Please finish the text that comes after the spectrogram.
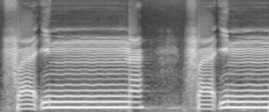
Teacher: Ya, di sini kita baca gunnah, kita baca dengung dan kita tekan karena ada tasydid. Kita baca gunnah, dengung dan ditekan karena ada tasydid.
